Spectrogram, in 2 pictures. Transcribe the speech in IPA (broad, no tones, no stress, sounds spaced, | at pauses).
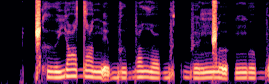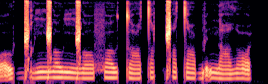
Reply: ǁʰ ɯ j ɔ dˤ a n ḛ b ɯ b ɯ ðˤ u b ṵ t b ø ŋ͡ǁ ʊ | ŋ ʊ b ɔ̰ u̯ ɡ͡ǁ ʊ ŋ͡ǁ ɔ u̯ ŋ͡ǁ ɔ f ɒ u̯ t ɔ tˤ ʊ ǁ ʊ tˤ u b ḛ n a ðˤ ø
